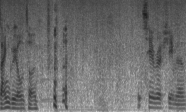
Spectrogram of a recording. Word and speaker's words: Hiroshima: angry all the time Hiroshima with emphasis on the second syllable second syllable he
